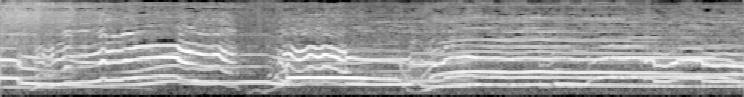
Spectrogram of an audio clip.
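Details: Trail-camera recording of wolves howling: multiple layered howls that rise, waver and dip, with one voice sliding sharply down and back up, others holding long steady tones throughout.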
